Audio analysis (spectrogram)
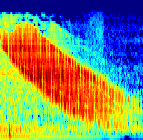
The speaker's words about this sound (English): I had forgotten about the massive amounts of stun in season one when in watching season two, and I love that stun sound so much. And it's just heaven hearing it over and over and over again.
